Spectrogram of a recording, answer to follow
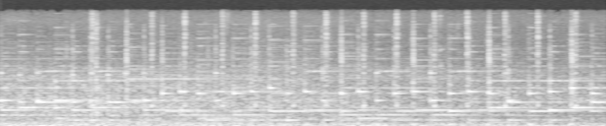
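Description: Background music: a melody of held notes over light, regular ticking percussion, with a steady low rumble underneath.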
